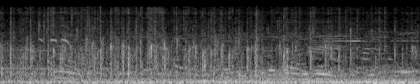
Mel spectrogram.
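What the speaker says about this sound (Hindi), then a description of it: "जोरदार तालियों में इस्तकबाल करें मेरे भाई" A crowd at an AIMIM political rally in Maharashtra claps loudly and steadily, dense applause filling the whole stretch with background crowd murmur.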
